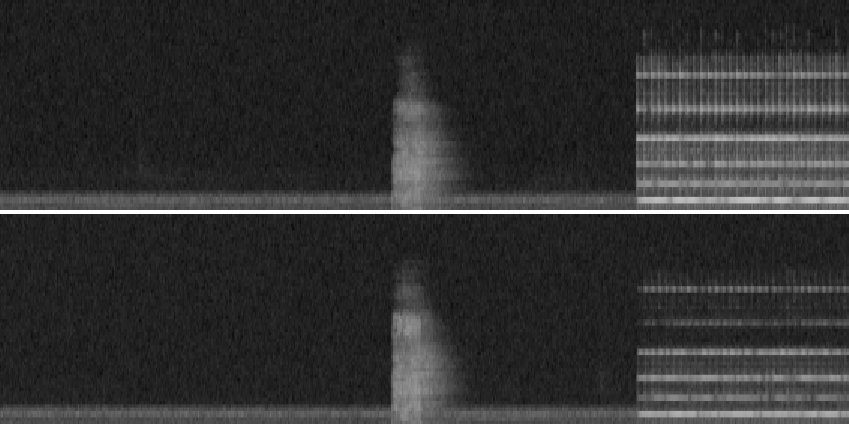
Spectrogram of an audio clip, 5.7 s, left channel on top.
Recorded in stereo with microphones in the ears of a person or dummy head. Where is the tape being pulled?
15° right (ahead or behind), 0.9 m.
